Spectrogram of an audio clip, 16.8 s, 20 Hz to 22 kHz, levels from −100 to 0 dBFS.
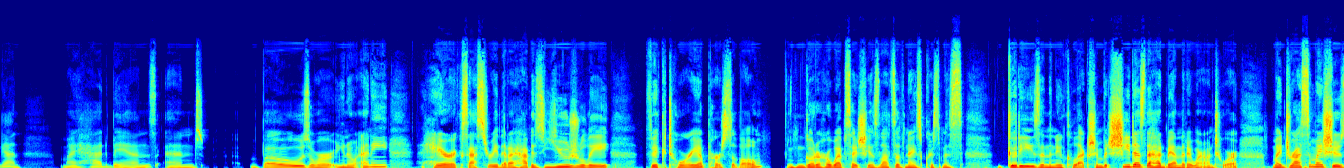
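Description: Automatic gain rising appears twice in this speech clip, from 0.62 to 2.61 s (about 8 dB) and from 3.26 to 6.91 s (about 11 dB). Each time the gain control judged the input too quiet and raised its level gradually, so voice and background swell together.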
